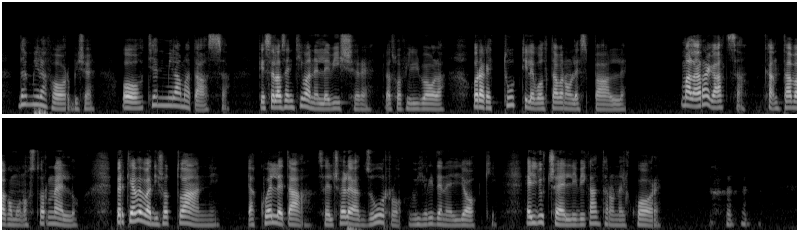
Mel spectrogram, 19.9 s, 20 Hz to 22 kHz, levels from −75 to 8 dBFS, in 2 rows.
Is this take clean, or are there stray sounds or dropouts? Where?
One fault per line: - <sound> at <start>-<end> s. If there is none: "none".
- laugh at 18.8-19.5 s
